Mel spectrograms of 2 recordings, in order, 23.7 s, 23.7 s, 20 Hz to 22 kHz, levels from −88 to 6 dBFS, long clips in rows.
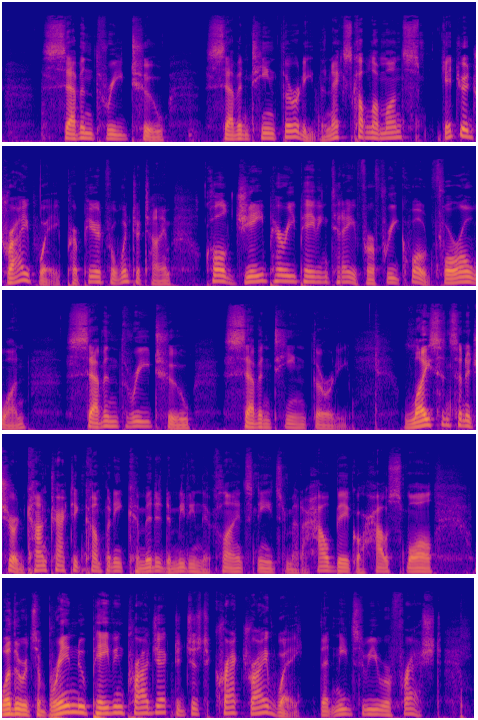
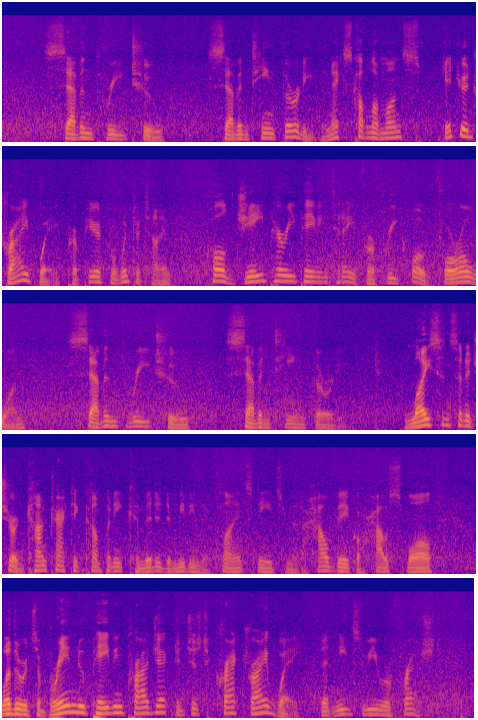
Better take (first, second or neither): first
